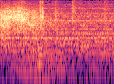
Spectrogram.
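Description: Dramatic film score over the electric hum of lightsabers, with a sharp blade clash a little under a second in.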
